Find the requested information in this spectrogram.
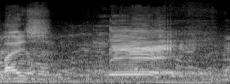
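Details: One short, low moo rises out of market noise in the second half, from young cattle (bulls and heifer calves) being sold in Faridpur, Bangladesh, on 11 November 2025; voices talk over the start.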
